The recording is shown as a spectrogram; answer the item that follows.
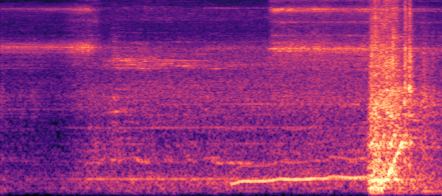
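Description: Construction hoist machinery running with a steady high whine that drops out about a second in and returns, while a lower tone rises slowly. A loud brief rush of noise comes near the end.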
